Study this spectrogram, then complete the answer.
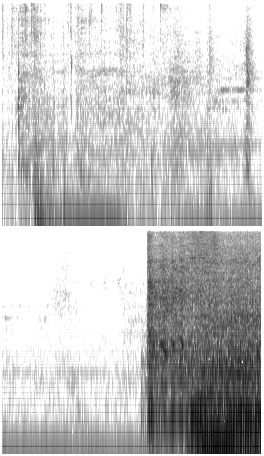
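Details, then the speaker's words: Low-mileage donor diesel swapped in with rebuilt head, oil cooler fitted, oil primed and injectors just reconnected: quiet few seconds, then the engine catches abruptly and settles into a loud steady run without misses; clean first start. "look at that you've been witness to that that you first start"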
